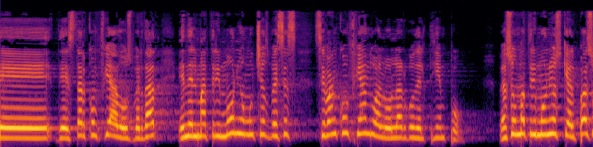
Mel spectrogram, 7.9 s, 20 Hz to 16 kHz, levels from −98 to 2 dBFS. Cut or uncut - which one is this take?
uncut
